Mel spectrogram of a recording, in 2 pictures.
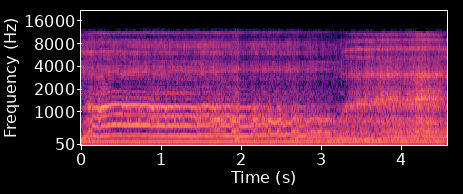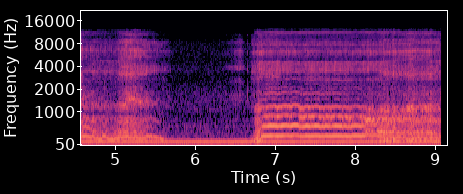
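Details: Brat, a 20-year-old cat annoyed after another cat named Sierra tried to slip past, utters sustained low wavering growl-yowls, a long tone, a gap with rougher grumbling, then another drawn-out moan, over a constant low hum indoors.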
